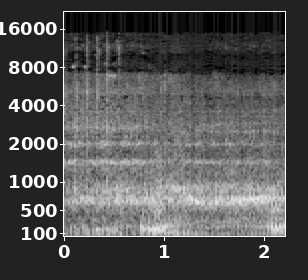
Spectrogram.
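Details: Honda Click 125 after valve clearance readjusted (0.05 mm feeler) to cure loss of compression and hard start: engine catches and settles into steady, even running with no misses or tapping; normal running.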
